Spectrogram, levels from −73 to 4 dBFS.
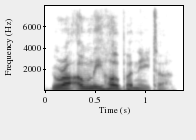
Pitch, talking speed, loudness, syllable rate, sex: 145 Hz, 215 wpm, -16 LUFS, 7.6 syllables/s, male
